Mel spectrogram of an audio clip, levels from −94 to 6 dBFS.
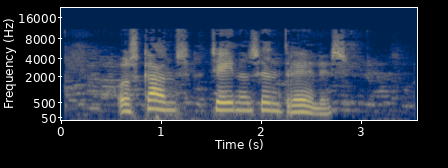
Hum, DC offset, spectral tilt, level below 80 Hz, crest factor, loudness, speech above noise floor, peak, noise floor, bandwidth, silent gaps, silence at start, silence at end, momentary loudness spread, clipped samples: none; under 0.1%; -3 dB/octave; -56 dBFS; 20 dB; -18 LUFS; 28 dB; 0 dBFS; -47 dBFS; 11.5 kHz; none; 0.1 s; 0.7 s; 18 LU; under 0.1%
